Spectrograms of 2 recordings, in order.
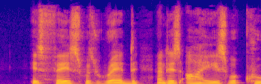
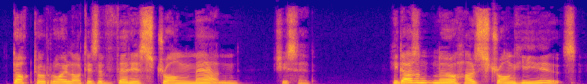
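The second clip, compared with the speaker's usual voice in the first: put-on young woman's voice, raised higher; a worried young lady pleading her case; Miss Stoner; 11 semitones higher, 3 dB louder than usual. Miss Stoner tells Holmes her trouble, higher anxious young woman.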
